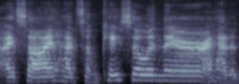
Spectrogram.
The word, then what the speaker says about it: queso: I can't help but I hear queso instead of quaso. Yeah, queso. It is not quaso.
